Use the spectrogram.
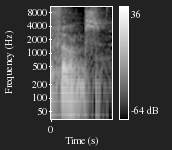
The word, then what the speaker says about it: film: That's how you correctly pronounce film. Film. Two syllables. Forget this one syllable crap.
